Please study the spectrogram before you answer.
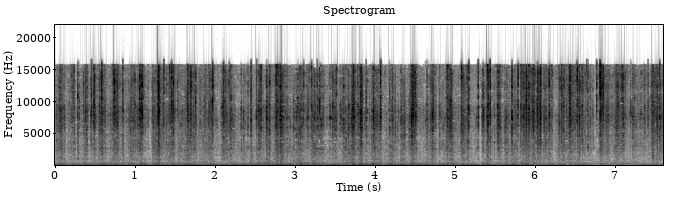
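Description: A bundle of thin, solid wooden mikado sticks is held horizontally in both hands while the fingers roll and rub the sticks together. This produces a steady stream of dense, bright, dry clicks with very short decay over a soft low rumble, with a few slightly louder clacks standing out.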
